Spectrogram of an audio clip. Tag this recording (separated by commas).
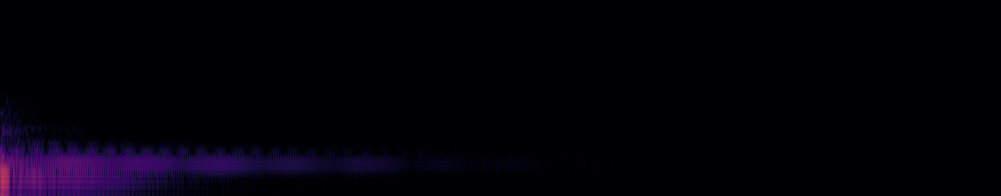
Percussion, Music, Drum, Musical instrument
